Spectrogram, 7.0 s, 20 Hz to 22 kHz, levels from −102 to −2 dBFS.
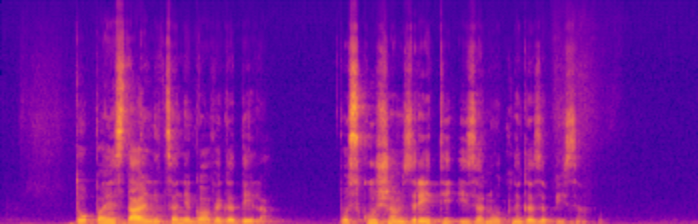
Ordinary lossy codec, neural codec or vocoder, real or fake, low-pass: none; vocoder, 44.1 kHz, 128 mel bands every 512 samples, BigVGAN v2; fake; none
